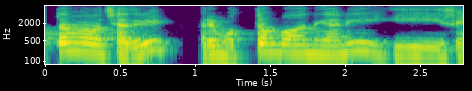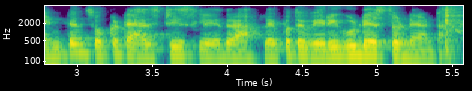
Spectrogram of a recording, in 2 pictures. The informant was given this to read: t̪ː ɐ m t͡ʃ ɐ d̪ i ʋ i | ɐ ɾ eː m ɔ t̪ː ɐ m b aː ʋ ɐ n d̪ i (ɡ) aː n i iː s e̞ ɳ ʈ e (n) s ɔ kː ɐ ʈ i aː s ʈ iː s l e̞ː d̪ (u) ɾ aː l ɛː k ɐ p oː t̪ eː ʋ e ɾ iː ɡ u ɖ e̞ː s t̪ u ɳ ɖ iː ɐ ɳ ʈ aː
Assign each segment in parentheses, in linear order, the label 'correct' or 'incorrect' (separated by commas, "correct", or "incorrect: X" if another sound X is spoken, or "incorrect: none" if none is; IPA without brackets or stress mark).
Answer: correct, correct, correct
